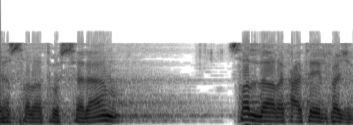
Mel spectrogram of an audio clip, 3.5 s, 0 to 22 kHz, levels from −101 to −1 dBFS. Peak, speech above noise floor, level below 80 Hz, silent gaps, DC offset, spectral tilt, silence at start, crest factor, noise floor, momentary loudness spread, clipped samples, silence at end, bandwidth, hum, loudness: 0 dBFS; 30 dB; -44 dBFS; none; under 0.1%; -8.5 dB/octave; 0 s; 12 dB; -40 dBFS; 11 LU; 1%; 0 s; 8 kHz; none; -11 LUFS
